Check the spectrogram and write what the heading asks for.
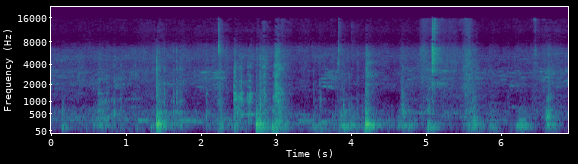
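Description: Plastic gear housing of an Interskol PTs-16/2000T electric chainsaw being pulled apart by hand. Its parts give irregular knocks and clatters, about eight in all, the loudest about a second and a half in and again about four seconds in.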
